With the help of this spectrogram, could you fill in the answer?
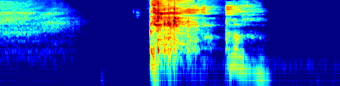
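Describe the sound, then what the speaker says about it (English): Two short, harsh coughs close to the microphone, the first louder and longer, followed by quiet. "I should have muted, but I had to cough."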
